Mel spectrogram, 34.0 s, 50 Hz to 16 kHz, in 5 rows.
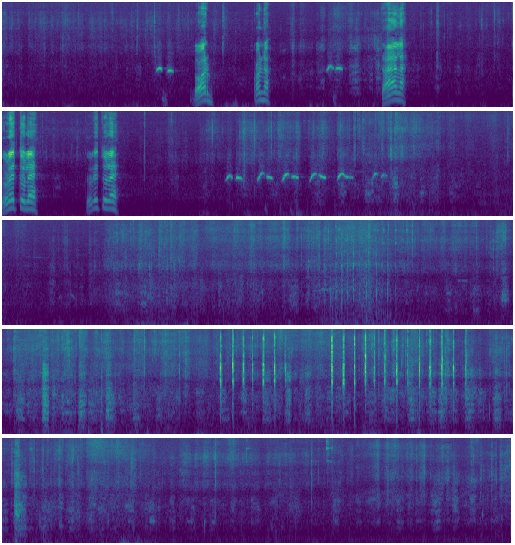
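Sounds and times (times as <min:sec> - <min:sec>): scuffling and rustling in grass: 0:11.5 - 0:23.6
sharp clicks: 0:23.3 - 0:26.7
puppies squeaking: 0:23.4 - 0:26.6.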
